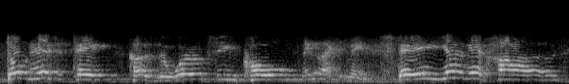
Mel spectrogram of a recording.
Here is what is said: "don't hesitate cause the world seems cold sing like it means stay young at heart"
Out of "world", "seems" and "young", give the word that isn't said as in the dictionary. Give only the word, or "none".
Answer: seems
